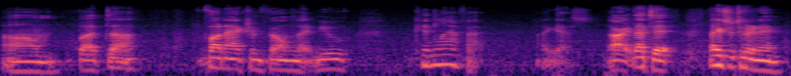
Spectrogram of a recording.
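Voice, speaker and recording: The amateur movie reviewer here has a medium-pitched voice that's unhurried, pushed and bright, with vocal fry. He hosts an improvised, casual review, rambling and hesitating for words, recorded with roomy echo and faint background noise.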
